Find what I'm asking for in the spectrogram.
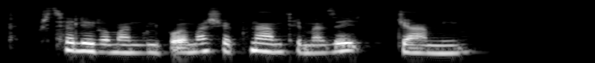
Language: Georgian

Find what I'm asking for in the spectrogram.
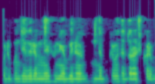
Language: Bangla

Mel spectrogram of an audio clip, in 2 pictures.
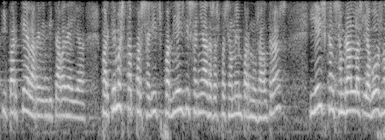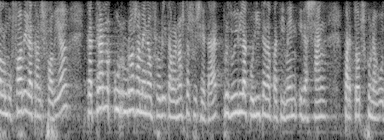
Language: Catalan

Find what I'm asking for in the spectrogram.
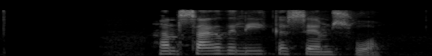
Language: Icelandic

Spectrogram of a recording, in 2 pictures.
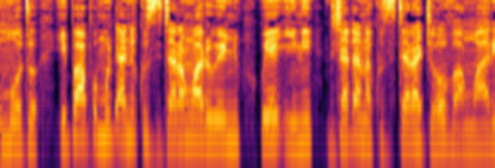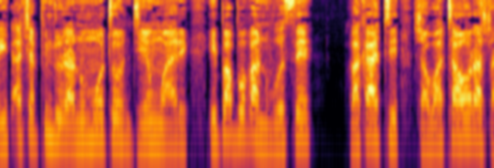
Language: Shona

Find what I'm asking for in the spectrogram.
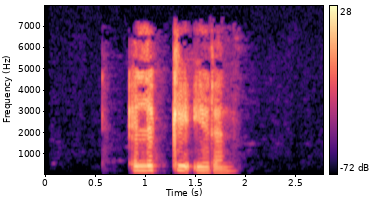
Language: Bashkir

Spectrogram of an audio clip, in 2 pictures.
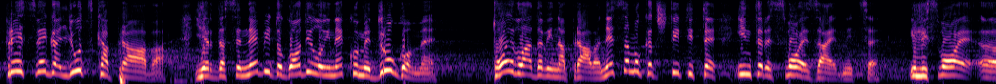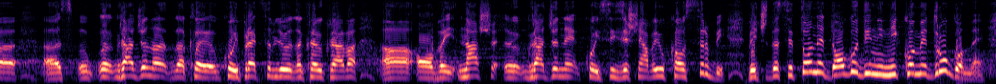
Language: Serbian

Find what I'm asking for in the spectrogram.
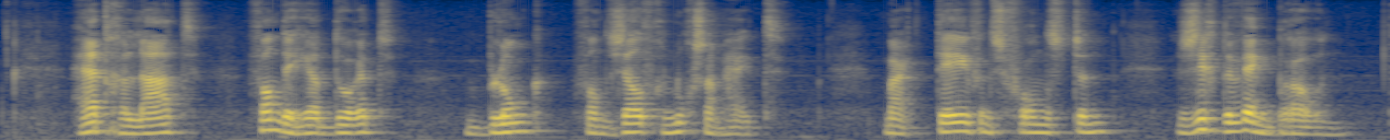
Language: Dutch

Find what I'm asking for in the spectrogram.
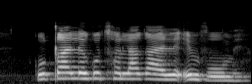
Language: Zulu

